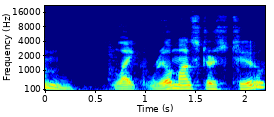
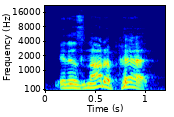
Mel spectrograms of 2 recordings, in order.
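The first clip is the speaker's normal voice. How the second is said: mild mock yell; 6 semitones higher than usual. A narrator's reading. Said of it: "I yelled back".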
